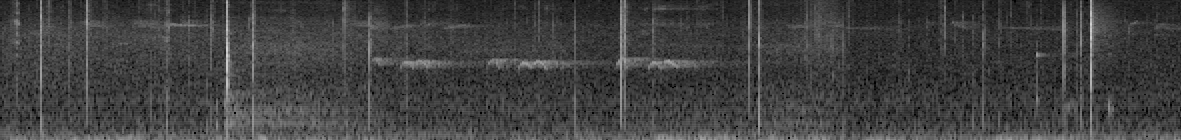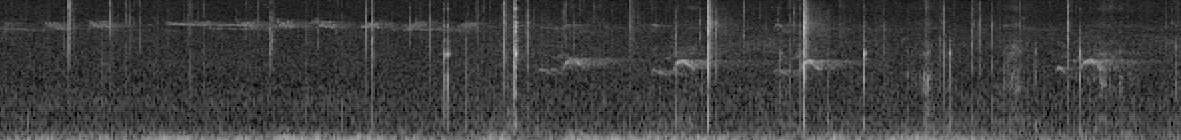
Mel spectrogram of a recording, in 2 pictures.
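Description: Light, irregular clicks and taps of a metal moka pot being handled as coffee is levelled in its basket and the top is fitted on. A small bird chirps in short runs of notes, twice.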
